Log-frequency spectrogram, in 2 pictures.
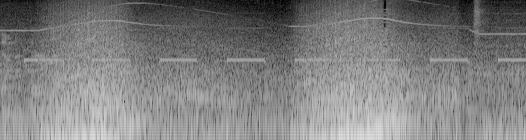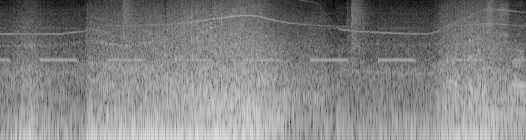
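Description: A truck backs up a trailer in American Truck Simulator, with a steady electronic reversing beep repeating over the engine as it revs in loud surges and drops back, plus the hiss of air brakes.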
